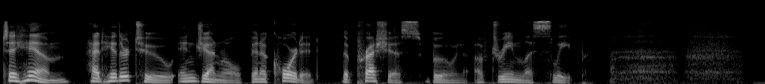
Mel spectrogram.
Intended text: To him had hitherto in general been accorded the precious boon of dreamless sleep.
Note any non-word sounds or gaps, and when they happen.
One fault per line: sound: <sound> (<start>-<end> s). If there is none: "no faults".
sound: breath (6.1-7.5 s)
